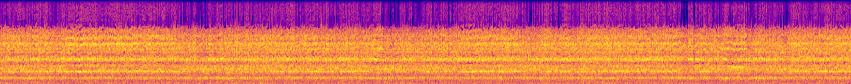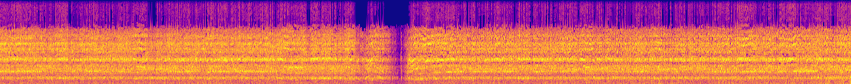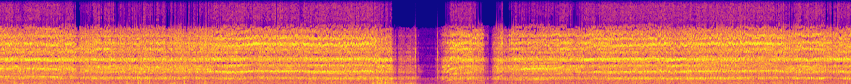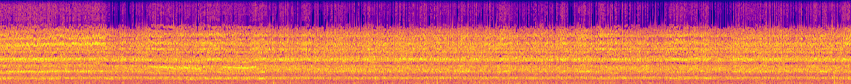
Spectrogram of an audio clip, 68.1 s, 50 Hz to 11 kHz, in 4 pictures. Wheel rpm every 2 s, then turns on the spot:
230, 230, 230, 230, 230, 240, 220, 230, 230, 230, 230, 130, 200, 230, 230, 230, 270, 240, 230, 220, 90, 150, 210, 210, 230, 220, 220, 220, 230, 240, 230, 230, 230, 230.
none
